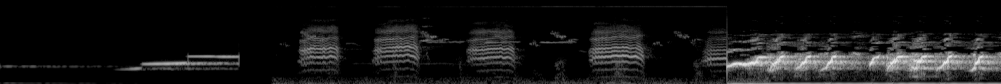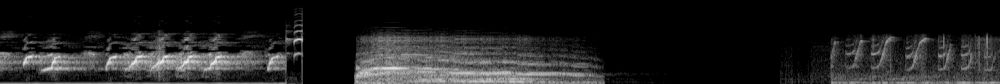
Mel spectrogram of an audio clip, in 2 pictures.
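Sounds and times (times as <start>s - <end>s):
zebra barking yelps: 3.0s - 5.2s, 5.9s - 12.9s.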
